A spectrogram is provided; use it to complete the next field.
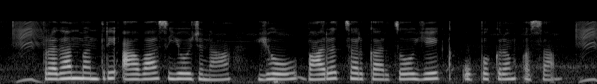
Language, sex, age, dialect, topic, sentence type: Marathi, female, 18-24, Southern Konkan, banking, statement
